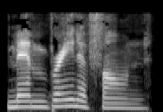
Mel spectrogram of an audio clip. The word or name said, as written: membranophone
